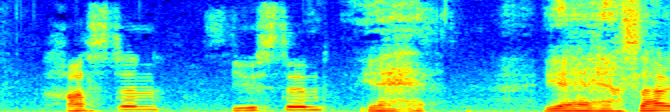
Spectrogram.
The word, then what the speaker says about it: Houston: was his name custom Houston yeah yeah so in youtube they call it from the US I don't know new it US way of pronouncing things they they have pronounced it Houston so essentially Charlie Houston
